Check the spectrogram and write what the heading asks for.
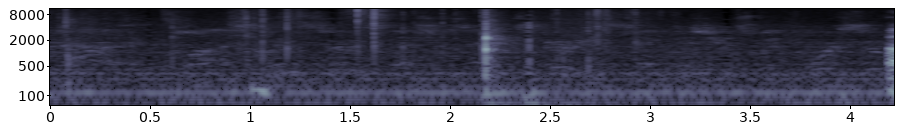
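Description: A few faint short clicks and taps over quiet room tone, the sharpest about two seconds in.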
